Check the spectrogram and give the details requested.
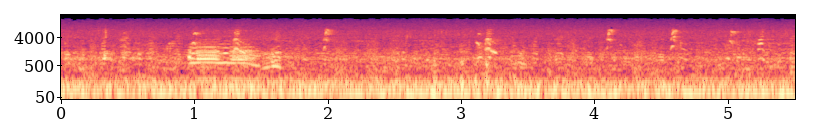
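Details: Greater white-fronted geese at Salford Priors gravel pits on 9 January 2021: a cluster of yelping, harmonic calls near the one-second mark, then scattered fainter distant calls, all over a steady low rumble.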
